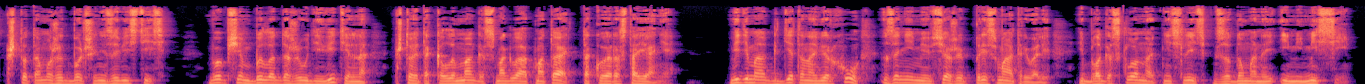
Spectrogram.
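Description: A man narrating an audiobook in a steady storytelling voice. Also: mid-range voice. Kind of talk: scripted narration.

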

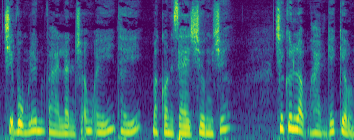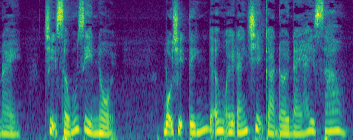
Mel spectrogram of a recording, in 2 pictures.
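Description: A woman's voice: mid-range voice, expressive, brisk, mellow, slightly rough. A woman voicing a fierce, outspoken young woman who scolds and protects her family, speaking sharply. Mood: firm caring.

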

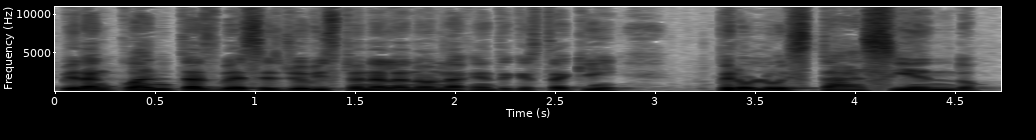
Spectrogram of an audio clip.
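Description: A man with a Mexican accent speaks to a live group at a medium pitch. He tells his story with energy, acts out both sides of conversations, and often checks in with the listeners. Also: a little fast. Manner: animated storytelling, acting out dialogue, asking the audience questions. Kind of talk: testimonial talk to a live group.

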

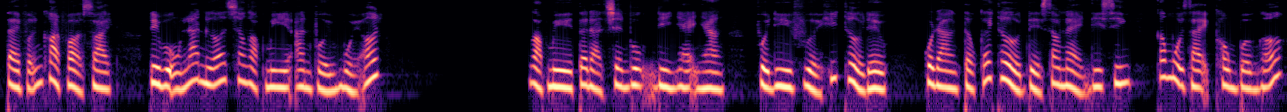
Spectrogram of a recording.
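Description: A woman narrating an audiobook story in smooth, steady storytelling. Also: medium pitch, normal speed, no echo, studio quality.

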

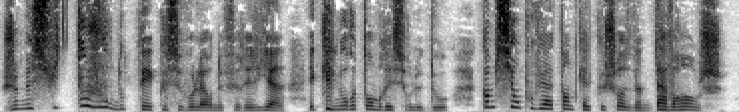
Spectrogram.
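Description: A harsh, quick-tempered mother, put on by a storybook reader, snapping out orders at a raised, forceful volume. The voice stays husky and a little higher than the narration, sharp and urgent in every line. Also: lively intonation, no echo, close to an everyday voice. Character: harsh scolding mother, middle-aged woman, quick-tempered.

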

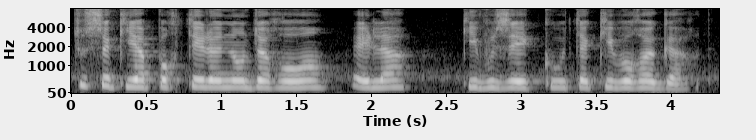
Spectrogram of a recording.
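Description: A devout old peasant woman, voiced by a woman reader, blunt and emphatic, loyal to the old noble house. Her voice stays fairly high and plain. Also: little pitch movement, moderate pace, a little mellow, lightly acted. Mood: approving.

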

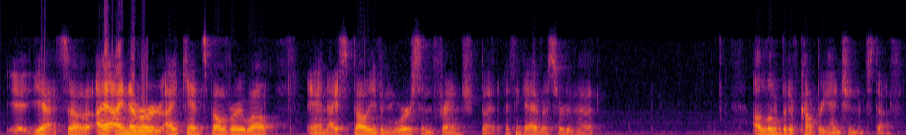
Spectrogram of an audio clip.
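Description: In lo-fi sound, a young Canadian video host answers viewer questions during a casual live Q&A. His medium-pitched voice stays steady and fairly quick, though he rambles, restarts often, leans on fillers, and laughs a little.

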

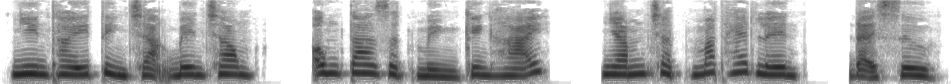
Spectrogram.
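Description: A woman narrating a web novel audiobook with a steady storytelling delivery. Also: on the high side, moderate pace, dry recording, studio quality. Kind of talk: reading a web novel aloud.

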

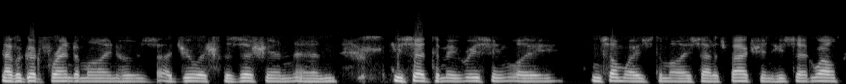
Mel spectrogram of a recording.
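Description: A man's voice: fairly high pitch, no echo, narrow, tinny audio. An older man, a psychiatrist and author, answering interview questions conversationally with discursive, self-correcting explanations and anecdotes.

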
